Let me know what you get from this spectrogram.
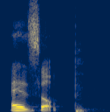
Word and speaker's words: Aesop: Did you know that this expression derives from a fable by Aesop? Is that how you pronounce it? Pretty sure, yes, you know, not the soap company that's based in London, but the Greek fabulist storyteller dude.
